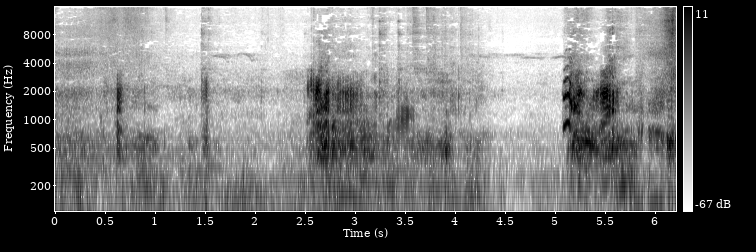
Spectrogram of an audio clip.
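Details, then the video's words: Jindo dog met on Jindo, Korea, giving a few short, harsh bark or growl bursts, one near the middle and another near the end, separated by quieter stretches with faint background clatter. "진도에서 만난 진돗개/ korea jindodog"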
